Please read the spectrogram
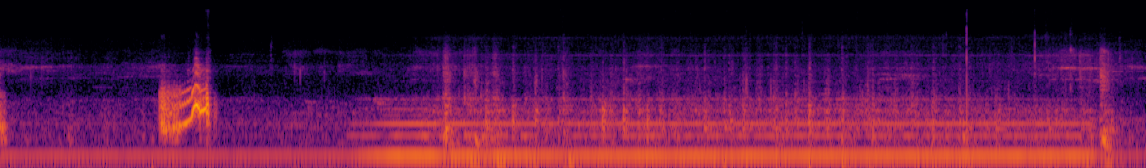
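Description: A Tibetan Terrier puppy gives a short rising whining cry about two seconds in, the loudest sound, after a brief squeak right at the start. From about five seconds in, a steady low hum with scattered small clicks runs until shortly before the end.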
